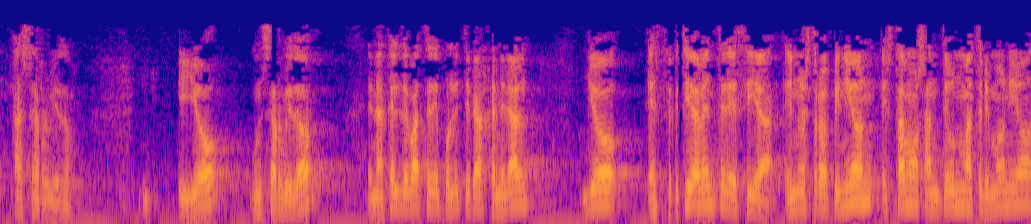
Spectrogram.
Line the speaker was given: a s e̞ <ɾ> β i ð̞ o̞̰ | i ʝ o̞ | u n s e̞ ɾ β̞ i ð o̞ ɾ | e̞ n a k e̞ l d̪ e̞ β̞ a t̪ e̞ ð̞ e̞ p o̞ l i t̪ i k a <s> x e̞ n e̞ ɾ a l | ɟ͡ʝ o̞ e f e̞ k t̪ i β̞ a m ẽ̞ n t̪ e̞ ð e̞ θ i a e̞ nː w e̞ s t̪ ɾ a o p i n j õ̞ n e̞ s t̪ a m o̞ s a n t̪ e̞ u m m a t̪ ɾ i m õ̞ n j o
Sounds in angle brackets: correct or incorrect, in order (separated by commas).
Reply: correct, incorrect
